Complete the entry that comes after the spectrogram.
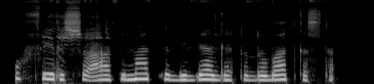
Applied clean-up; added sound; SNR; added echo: neural mask model Resemble Enhance denoiser.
